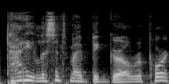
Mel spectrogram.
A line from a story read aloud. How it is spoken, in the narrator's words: she yells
